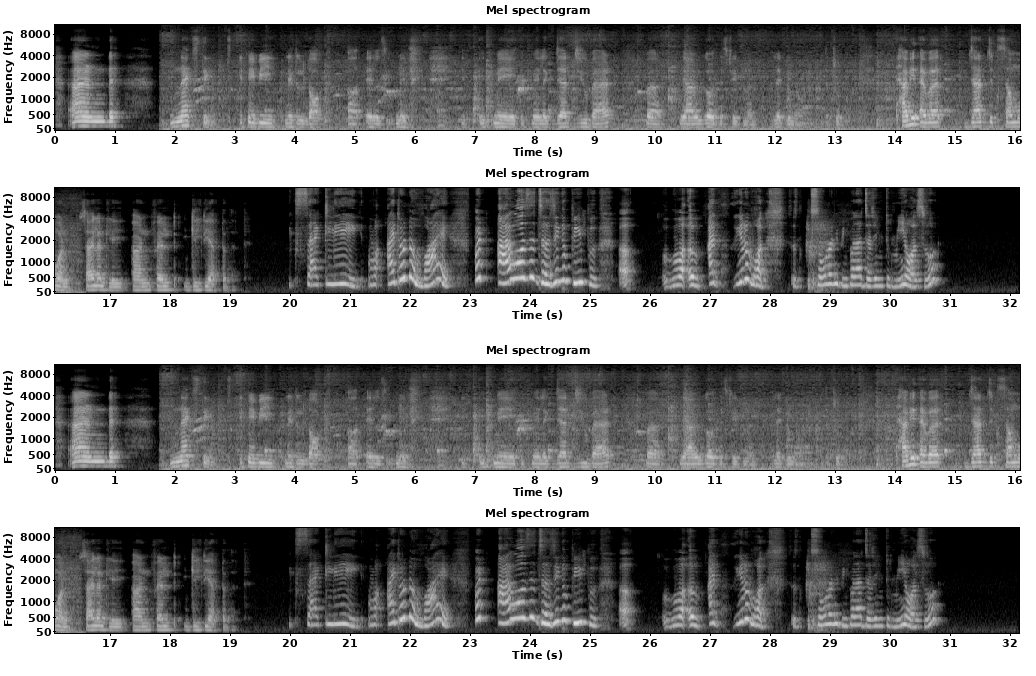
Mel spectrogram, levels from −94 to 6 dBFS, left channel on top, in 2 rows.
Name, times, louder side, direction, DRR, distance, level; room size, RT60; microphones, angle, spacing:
voice 1, 0.0-1.6 1.9-2.7 3.1-4.6 4.9-11.7 12.0-12.5 13.0-13.2 13.4-13.7 14.0-19.0 28.6-29.0, left 1 dB, 5° left, 1.2 m, -24 dB
sound 1, 1.7-16.5, right 1 dB, 85° right, 3.1 m, -35 dB
voice 2, 20.3-25.7 26.2-30.8, left 2 dB, 35° left, 1.1 m, -21 dB
12.5 x 5.9 x 3.3 m
head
